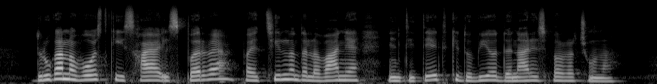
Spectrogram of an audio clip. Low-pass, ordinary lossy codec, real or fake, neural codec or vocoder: 19.8 kHz; none; fake; autoencoder, 48 kHz, 32 numbers a frame, DAC-VAE, trained on Japanese speech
